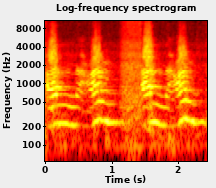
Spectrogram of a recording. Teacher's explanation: Hamzah itu di awal di pangkal tenggorokan Ain di tengah di Pangkal dulu baru naik ke atas Anam Anam Nah itu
